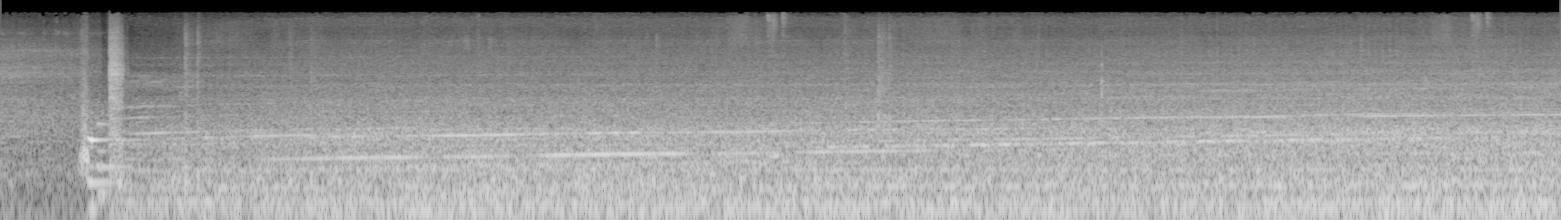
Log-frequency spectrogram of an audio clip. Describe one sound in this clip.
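An electric train motor whines steadily higher in pitch as the train speeds up.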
